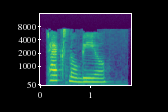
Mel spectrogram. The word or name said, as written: taxmobile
